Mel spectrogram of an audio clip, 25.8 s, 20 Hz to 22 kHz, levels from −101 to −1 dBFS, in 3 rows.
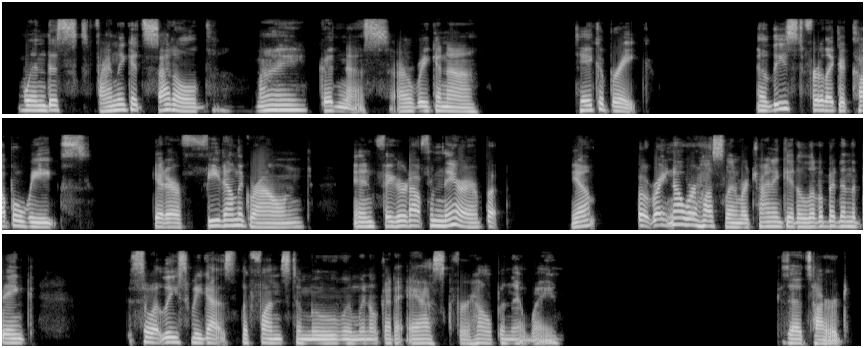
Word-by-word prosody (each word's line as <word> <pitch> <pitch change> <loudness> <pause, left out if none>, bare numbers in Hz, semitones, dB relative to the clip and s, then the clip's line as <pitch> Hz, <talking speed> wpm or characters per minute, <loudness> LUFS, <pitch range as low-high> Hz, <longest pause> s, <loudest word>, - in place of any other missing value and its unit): when 170 -1 +2
this 175 -1 +1 0.2
finally 155 +6 +2
gets 185 0 +1
settled, 145 -6 +1 0.5
my 175 +2 +2 0.2
goodness, 145 -6 -1
are 140 +1 0
we 150 +1 0
gonna 140 -4 +1 1.0
take 170 +3 0
a 200 - +2
break 145 -6 0 1.2
at 160 -2 0
least 215 +4 +2
for 175 -1 +2
like 155 -2 +1
a 150 - +2
couple 165 +4 0
weeks, 150 -2 0 0.6
get 150 -1 +2
our 145 -1 +3
feet 175 +7 -1
on 195 0 +3
the 200 - +2
ground, 140 -1 0 0.4
and 160 +1 +1
figure 165 +4 +1
it 185 - +2
out 180 -2 +1
from 185 -2 +2
there. 170 -7 +3
But 150 - -2 0.7
yep, - - +2 0.4
but 195 - +2
right 205 +3 +1
now 230 -2 +3
we're 210 -1 +3
hustling. 170 -5 +2
We're 140 0 +1
trying 160 +3 -1
to 160 -1 -1
get 160 -2 +1
a 150 - +2
little 155 +2 +1
bit 170 0 -1
in 165 -1 +2
the 160 - 0
bank 150 -1 0 1.0
so 175 -3 +1
at 150 - 0
least 170 -1 +2
we 155 -2 +1
gots 150 -2 0
the 150 - -1
funds 145 -2 +1
to 140 - -2
move 135 0 +1
and 135 -1 0
we 135 - -1
don't 135 0 -3
gotta 145 -1 -4
ask 140 -2 +1
for - - -3
help 135 +1 -3
in 140 - -2
that 135 - -4
way 80 -1 -4 2.2
‘cause 155 - -13
that's 140 -1 +2
hard. 130 -1 0
155 Hz, 165 wpm, -23 LUFS, 140-170 Hz, 2.2 s, our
